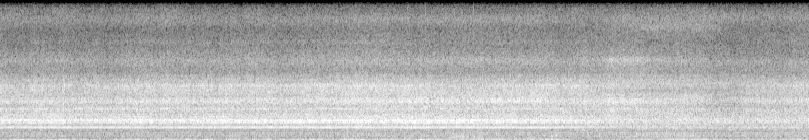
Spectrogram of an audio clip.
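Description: Small boat's motor running steadily while the boat is underway, a continuous drone with a thin steady whine that fades about seven seconds in, over a heavy low rumble of wind and water.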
